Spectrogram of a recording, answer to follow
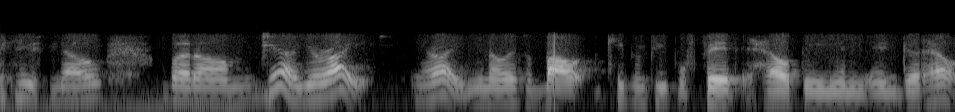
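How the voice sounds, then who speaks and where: This is a man with an ordinary speaking voice and a fairly high pitch. He speaks at a fairly slow pace with ordinary pitch variation. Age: 30s. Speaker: personal trainer. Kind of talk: casual chat.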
